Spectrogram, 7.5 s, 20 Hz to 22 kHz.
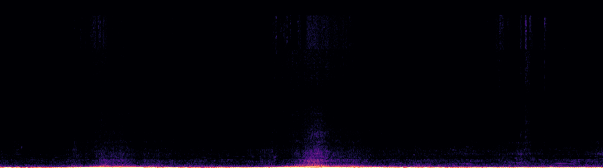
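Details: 1979 Ford F150, 460 V8 automatic, sat neglected for years with transmission issue, started on an old Optima battery after the truck's battery was shot: deep V8 idle with two quick throttle blips rising and falling cleanly; runs well, normal.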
